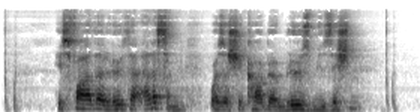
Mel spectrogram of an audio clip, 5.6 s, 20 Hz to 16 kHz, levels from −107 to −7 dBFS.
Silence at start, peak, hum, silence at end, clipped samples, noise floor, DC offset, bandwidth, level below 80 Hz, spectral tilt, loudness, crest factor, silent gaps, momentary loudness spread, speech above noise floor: 0.8 s; -6 dBFS; none; 0.85 s; under 0.1%; -71 dBFS; under 0.1%; 11.5 kHz; -66 dBFS; -3 dB/octave; -22 LUFS; 18 dB; none; 11 LU; 49 dB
